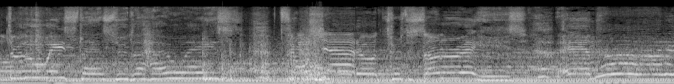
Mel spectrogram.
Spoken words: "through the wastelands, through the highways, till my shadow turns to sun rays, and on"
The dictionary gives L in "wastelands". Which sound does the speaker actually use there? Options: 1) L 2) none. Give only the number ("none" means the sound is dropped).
1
